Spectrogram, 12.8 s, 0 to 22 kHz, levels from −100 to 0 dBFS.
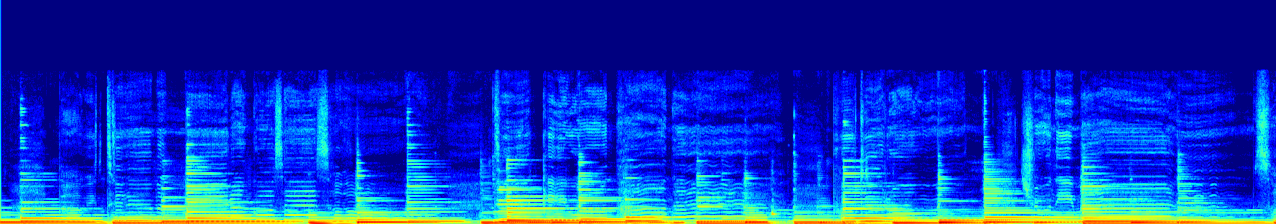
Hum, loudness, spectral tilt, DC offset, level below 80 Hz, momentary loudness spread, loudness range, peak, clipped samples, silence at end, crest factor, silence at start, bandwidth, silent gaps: none; -21 LUFS; -9 dB/octave; 0.5%; -44 dBFS; 9 LU; 3 LU; -4 dBFS; under 0.1%; 0 s; 16 dB; 0 s; 10.5 kHz; none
